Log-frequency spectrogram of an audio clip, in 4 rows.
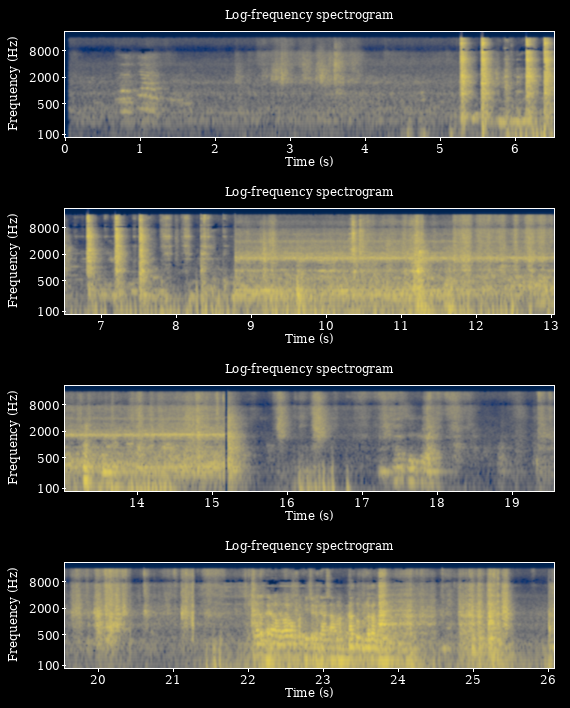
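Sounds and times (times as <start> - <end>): scraping and handling noise: 15.9 - 22.8.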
